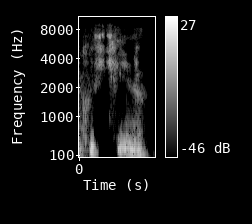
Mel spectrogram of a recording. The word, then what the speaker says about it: Kushina: It's spelled like China, Kushina.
